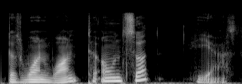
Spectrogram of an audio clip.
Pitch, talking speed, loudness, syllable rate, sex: 120 Hz, 200 wpm, -17 LUFS, 5.3 syllables/s, male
